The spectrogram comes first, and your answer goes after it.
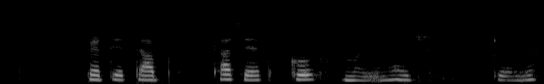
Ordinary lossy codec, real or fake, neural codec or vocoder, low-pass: none; fake; codec, 16 kHz, 1 kbps, X-Codec, HuBERT features, trained on LibriSpeech; 7.2 kHz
